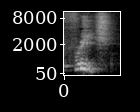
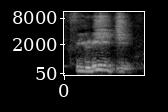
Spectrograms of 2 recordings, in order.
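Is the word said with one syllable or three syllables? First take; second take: one; three. First: It is said as one syllable with a consonant cluster. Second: It is said as three syllables with added vowels. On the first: "which is a monosyllabic word in English language" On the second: "when you want to say it in Yoruba language, you say firiji"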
